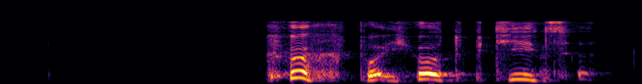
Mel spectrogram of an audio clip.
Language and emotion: Russian, positive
